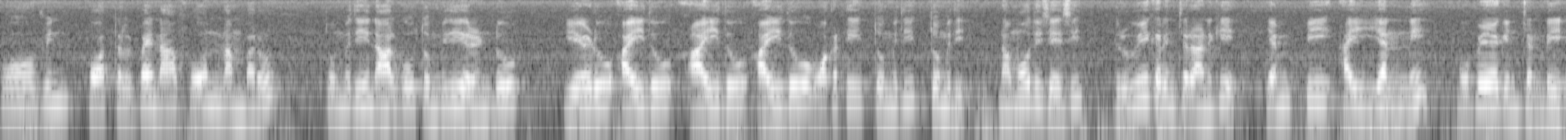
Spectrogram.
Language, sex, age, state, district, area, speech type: Telugu, male, 45-60, Andhra Pradesh, Visakhapatnam, urban, read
